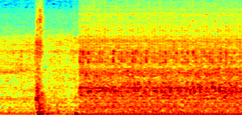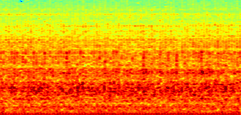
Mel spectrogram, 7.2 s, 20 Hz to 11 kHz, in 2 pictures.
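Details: Isuzu Panther 2.3 diesel before repair, using oil, with heavy smoke from the breather hose under the engine: even idle, still smooth, but a loud steady rushing hiss over the clatter; heavy blow-by from worn piston rings and liners.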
